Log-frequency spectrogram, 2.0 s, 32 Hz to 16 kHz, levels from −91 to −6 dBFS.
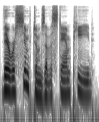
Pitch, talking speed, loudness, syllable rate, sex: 130 Hz, 180 wpm, -20 LUFS, 6.0 syllables/s, male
